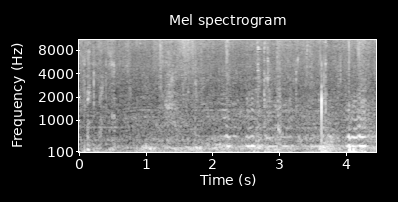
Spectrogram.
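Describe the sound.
Bees buzz inside a freshly opened beehive body during a hive inspection, a faint steady hum. A few louder passes of buzzing swell toward the end.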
